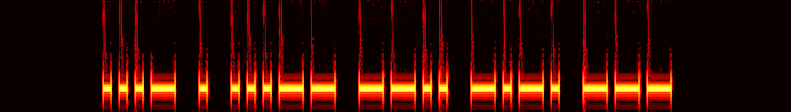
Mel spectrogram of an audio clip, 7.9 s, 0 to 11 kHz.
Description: Morse code, heard as a keyed tone, about 15 wpm, 700 Hz. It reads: VE3ZCO
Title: DXCC-100 Call Signs - 6 Characters - 15wpm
